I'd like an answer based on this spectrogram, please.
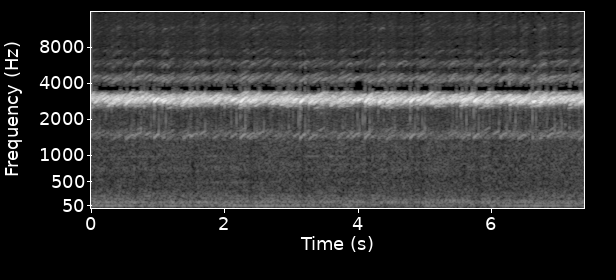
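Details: Early-year night at a frog pond, where massed spring peepers give a steady, high-pitched shrilling chorus, individual peeps blurring into an even continuous tone.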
